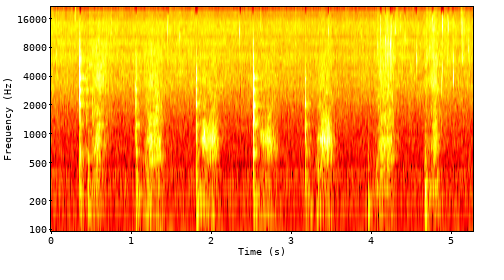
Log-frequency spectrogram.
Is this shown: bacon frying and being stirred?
yes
